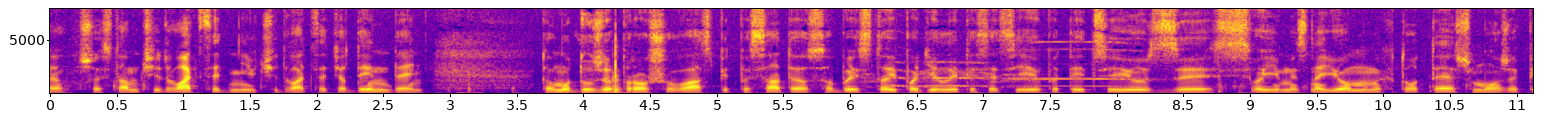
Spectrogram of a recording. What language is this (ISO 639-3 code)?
ukr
